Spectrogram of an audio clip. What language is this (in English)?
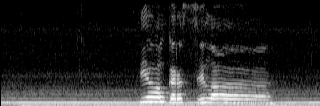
Russian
